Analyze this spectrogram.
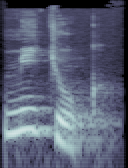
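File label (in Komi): "митюк", Komi, female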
